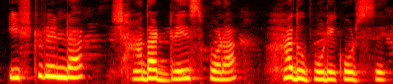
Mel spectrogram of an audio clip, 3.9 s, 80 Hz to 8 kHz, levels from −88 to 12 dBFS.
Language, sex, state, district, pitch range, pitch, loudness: Bengali, female, West Bengal, Cooch Behar, 260-320 Hz, 290 Hz, -16 LUFS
